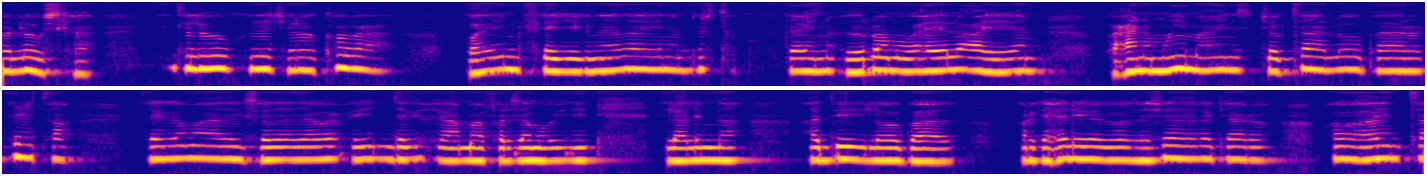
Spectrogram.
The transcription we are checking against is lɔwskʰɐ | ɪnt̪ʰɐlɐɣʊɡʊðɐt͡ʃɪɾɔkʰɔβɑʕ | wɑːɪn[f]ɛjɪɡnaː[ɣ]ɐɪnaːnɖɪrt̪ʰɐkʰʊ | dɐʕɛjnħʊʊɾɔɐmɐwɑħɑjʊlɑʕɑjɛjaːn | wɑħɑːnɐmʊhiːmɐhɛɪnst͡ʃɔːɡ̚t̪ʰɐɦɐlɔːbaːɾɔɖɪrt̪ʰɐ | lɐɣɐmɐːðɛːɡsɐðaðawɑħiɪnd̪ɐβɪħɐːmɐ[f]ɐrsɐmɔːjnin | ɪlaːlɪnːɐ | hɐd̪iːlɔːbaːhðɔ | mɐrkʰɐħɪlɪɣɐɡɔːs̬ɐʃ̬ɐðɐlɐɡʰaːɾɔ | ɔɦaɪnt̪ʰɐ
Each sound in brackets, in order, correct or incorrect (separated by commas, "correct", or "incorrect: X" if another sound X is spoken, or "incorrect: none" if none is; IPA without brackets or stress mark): correct, incorrect: ð, correct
